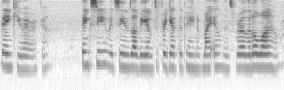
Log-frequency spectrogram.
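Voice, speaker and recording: A woman voicing a cruel, imperious witch mistress who speaks in a languid, haughty, measured way. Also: on the high side, little pitch movement, close to an everyday voice. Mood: pleased, languid.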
